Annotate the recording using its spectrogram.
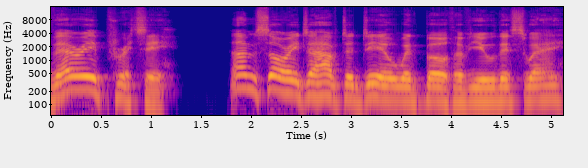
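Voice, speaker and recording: A man puts on a character voice, pitched medium and delivered fairly slowly. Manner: menacing, cold.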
